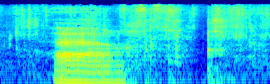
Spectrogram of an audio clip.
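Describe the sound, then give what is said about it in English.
A spoon stirs water into whole rye flour in a bowl while scalding the flour for yule bread. A squeaky, tonal scrape comes first, then softer stirring, then a second short scraping burst. “you pour the water onto the flour, and you stir it around a bit so the flour is soaked.”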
